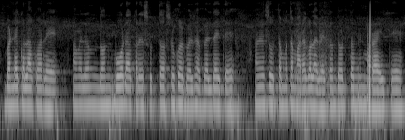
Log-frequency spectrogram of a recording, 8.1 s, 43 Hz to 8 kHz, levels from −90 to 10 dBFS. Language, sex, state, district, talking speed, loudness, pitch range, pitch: Kannada, male, Karnataka, Mysore, 125 wpm, -32 LUFS, 145-155 Hz, 150 Hz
